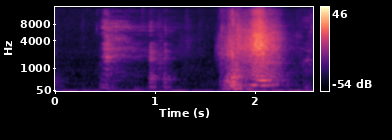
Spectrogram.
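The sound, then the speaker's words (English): A single sneeze: two short, breathy catches build up before a loud, sharp burst of air that fades quickly. No one speaks during it. “Bless you.”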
